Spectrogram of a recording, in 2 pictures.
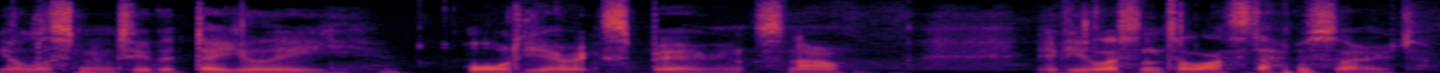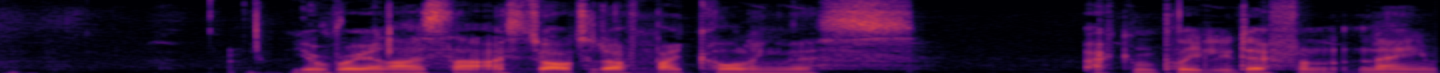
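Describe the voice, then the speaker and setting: With an English accent, a man speaks quietly at a moderate pace in a fairly low, bright, sharp voice, flat and monotone, with long, frequent pauses and a dry, close sound with no echo. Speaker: solo podcaster. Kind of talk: casual monologue. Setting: outdoors on a hill.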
